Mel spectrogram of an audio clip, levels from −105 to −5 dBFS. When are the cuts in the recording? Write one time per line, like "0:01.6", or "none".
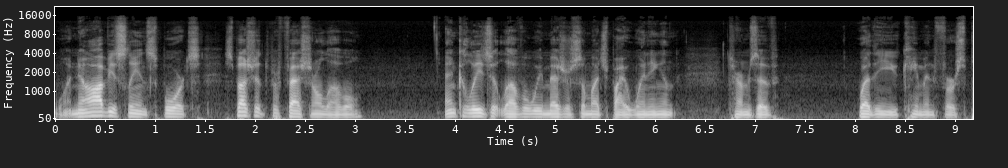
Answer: none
